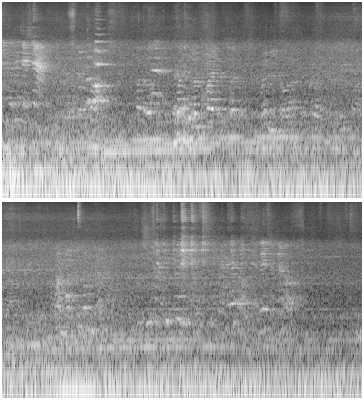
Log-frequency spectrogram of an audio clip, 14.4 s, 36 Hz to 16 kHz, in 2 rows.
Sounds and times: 0.0s Traffic sound 10.6s

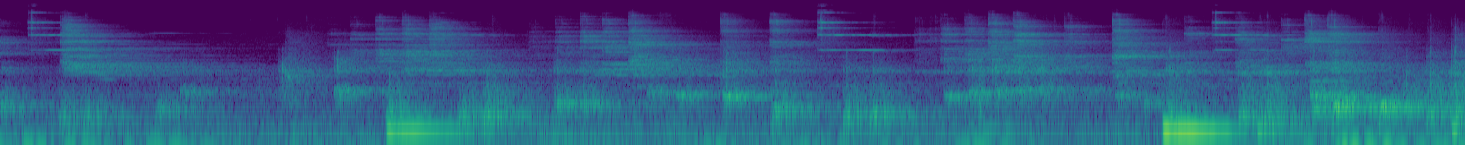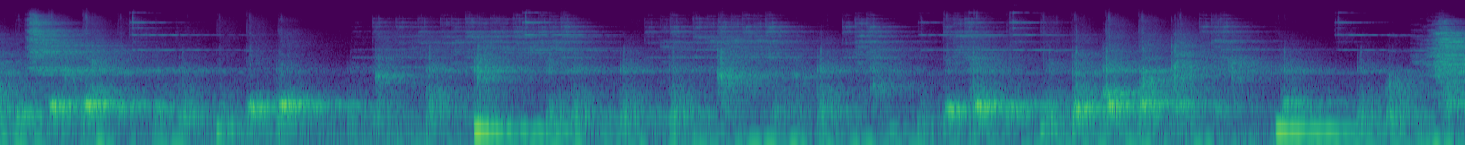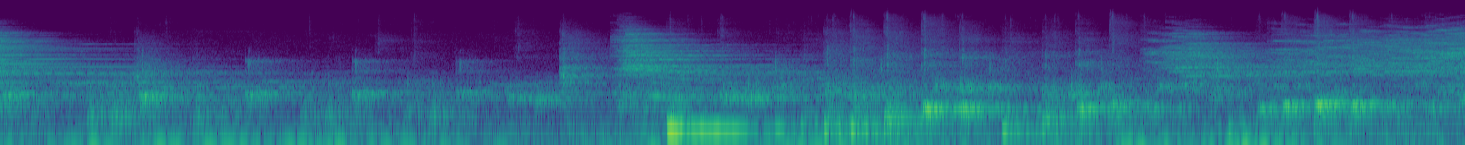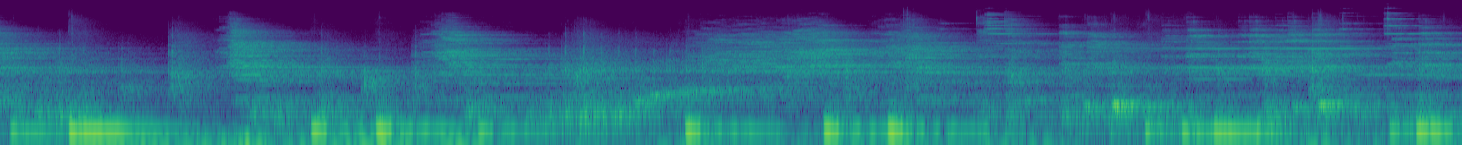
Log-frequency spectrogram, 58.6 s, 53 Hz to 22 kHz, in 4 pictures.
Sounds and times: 3.4s various objects to create noise from water 58.5s

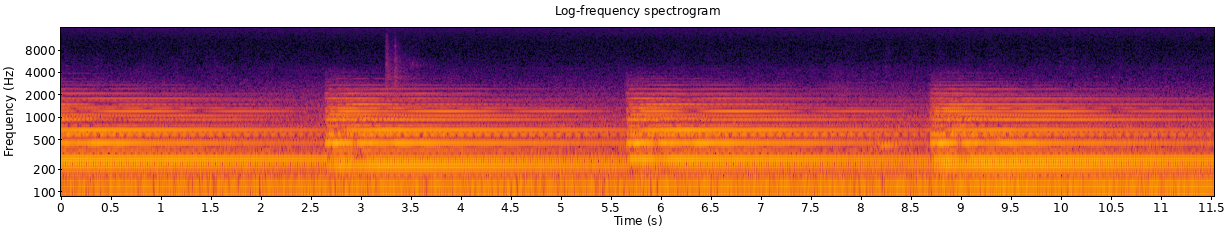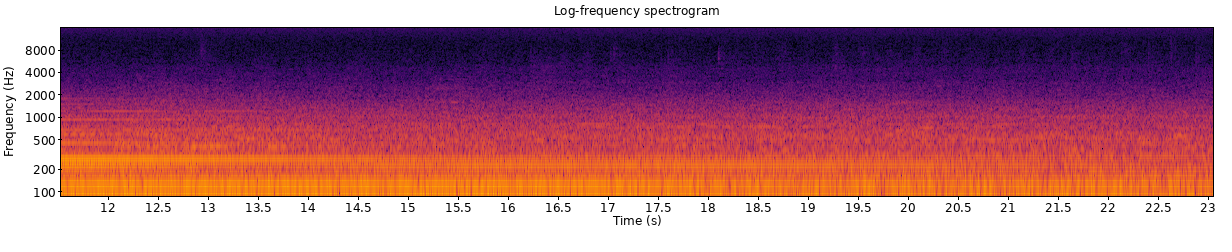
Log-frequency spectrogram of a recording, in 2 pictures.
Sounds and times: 0.0s Churchbells 16.2s

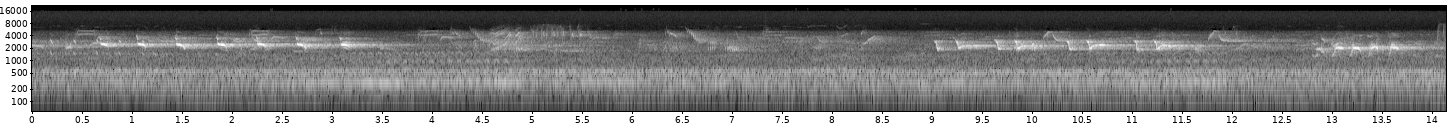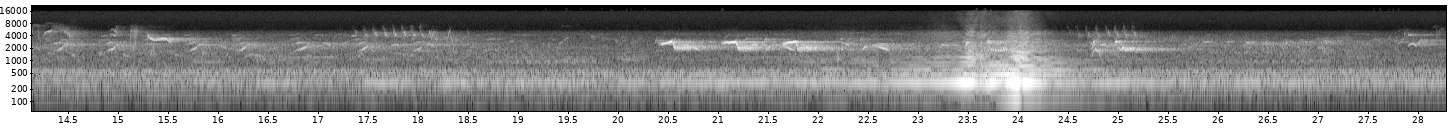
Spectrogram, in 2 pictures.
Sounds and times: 0.0s birds 28.2s

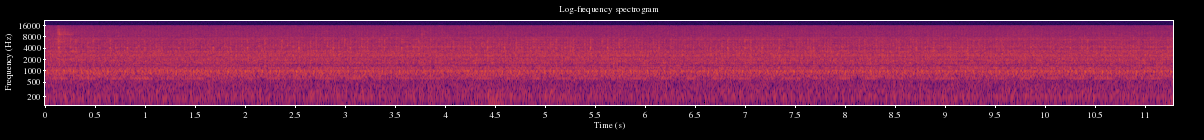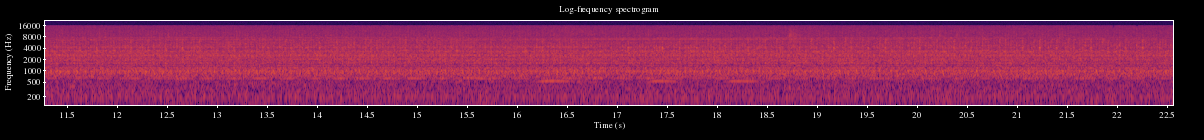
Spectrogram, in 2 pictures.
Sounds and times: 0.0s Idling bus 22.5s

